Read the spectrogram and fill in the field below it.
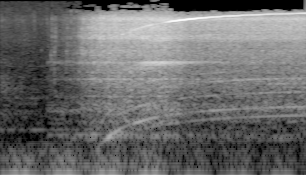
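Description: An electric drill starts up with a rising whine.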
